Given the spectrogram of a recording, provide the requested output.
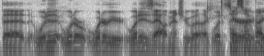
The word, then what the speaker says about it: Alementary: I still got it wrong. Elementary. Alementary. You're Like 95% elementary, there. but with ale.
